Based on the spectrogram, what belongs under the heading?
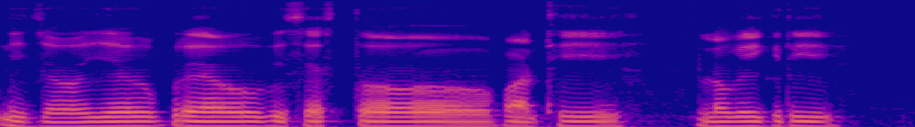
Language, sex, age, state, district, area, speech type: Odia, male, 60+, Odisha, Mayurbhanj, rural, spontaneous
